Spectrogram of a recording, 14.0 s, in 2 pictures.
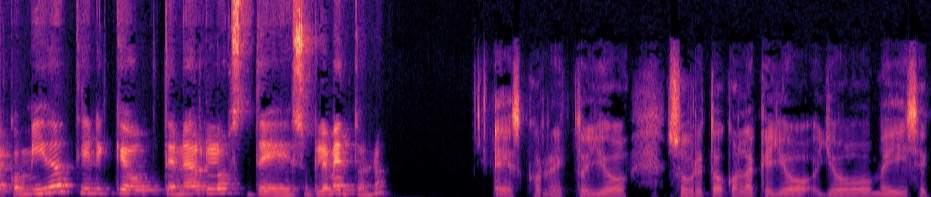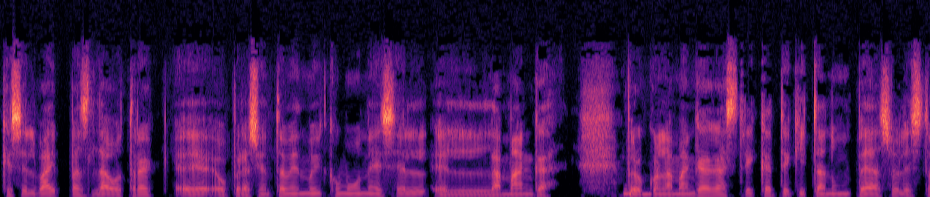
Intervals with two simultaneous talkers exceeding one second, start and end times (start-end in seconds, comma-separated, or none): none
